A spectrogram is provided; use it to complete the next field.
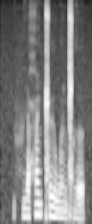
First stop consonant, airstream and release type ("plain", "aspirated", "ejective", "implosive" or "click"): click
